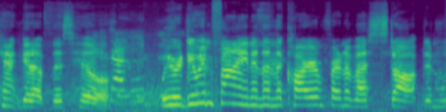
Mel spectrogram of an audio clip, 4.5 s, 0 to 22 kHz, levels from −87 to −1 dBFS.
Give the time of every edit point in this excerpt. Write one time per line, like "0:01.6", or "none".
0:01.5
